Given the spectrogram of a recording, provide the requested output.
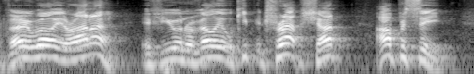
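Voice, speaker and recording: A young man playing a greedy, fast-talking male shyster lawyer who makes grand courtroom speeches full of wisecracks, in a comic radio play. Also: high-pitched, lively intonation, sharp tone, some chatter behind, slight background noise. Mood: wisecracking. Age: young adult.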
